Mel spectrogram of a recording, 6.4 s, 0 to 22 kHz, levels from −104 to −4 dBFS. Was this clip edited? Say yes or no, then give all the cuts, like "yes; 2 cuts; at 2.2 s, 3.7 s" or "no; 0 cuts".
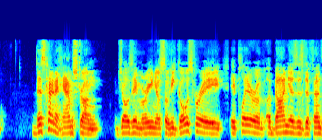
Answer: yes; 1 cut; at 4.5 s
